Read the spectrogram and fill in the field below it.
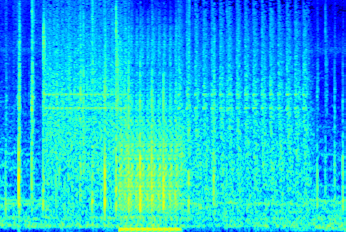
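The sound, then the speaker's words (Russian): A sustained burst of automatic gunfire fired at the narrator from about a kilometre overhead: dozens of sharp, loud cracks firing in rapid, uneven succession over a low rumble, with no voices. “Ударив в воздухе ногой, кое-как уворачиваюсь от слишком удачной очереди.”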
